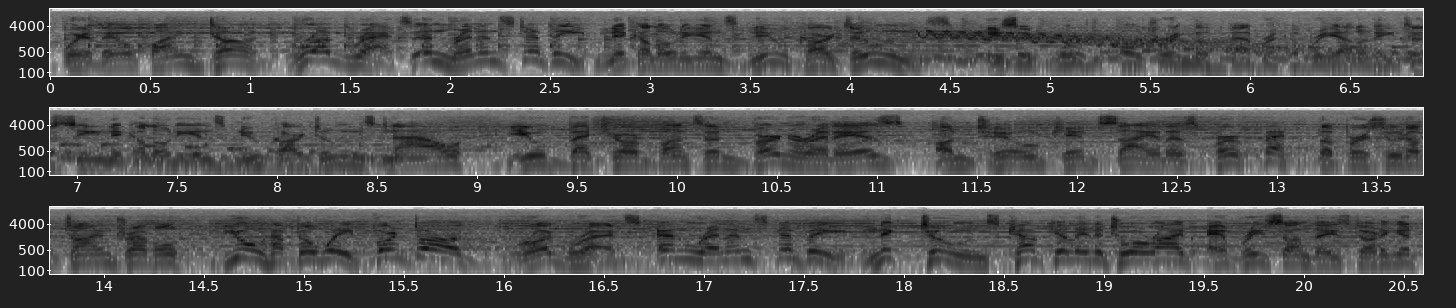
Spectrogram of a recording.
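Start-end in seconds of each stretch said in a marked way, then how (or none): none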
